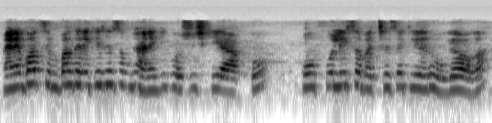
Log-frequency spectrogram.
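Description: A woman teaching shorthand, explaining each word slowly and patiently, step by step. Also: fairly even intonation. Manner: slow, patient, drawn-out words. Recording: dull low-fi recording with faint noise.

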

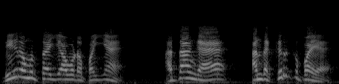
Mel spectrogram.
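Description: A scheming village flatterer, very high voice, dull old film audio. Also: male voice, moderate pace, husky, exaggerated voice. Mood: sly. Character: sly village man, gossiping and scheming.

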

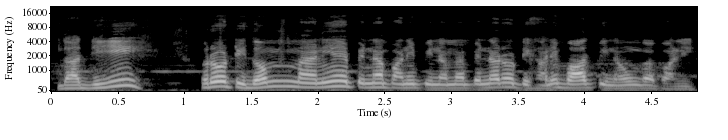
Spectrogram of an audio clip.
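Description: A woman's voice: on the low side, a little mellow, no room sound, soft background music. A performer playing a defiant young grandson in a family drama, arguing with his grandmother. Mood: pleading. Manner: quick, insistent, arguing.

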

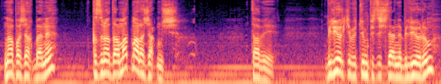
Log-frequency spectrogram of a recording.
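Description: A man's voice: on the high side, lively intonation, a little fast. A man in his thirties playing a bossy, self-important revolutionary leader in a TV comedy-drama, commanding and pompous. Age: 30s. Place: furnished rooms of a house.

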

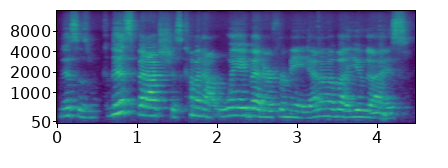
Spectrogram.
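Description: A woman with a voice on the high side hosts a live online cooking lesson for children in her home kitchen. The sound is roomy. She's chatty and explanatory, taking things slowly and calling her audience "guys."

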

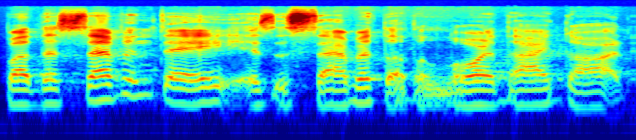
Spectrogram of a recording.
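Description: A woman's voice: on the low side, normal speed. A woman steadily reciting a formal scripture passage. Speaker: scripture reader.

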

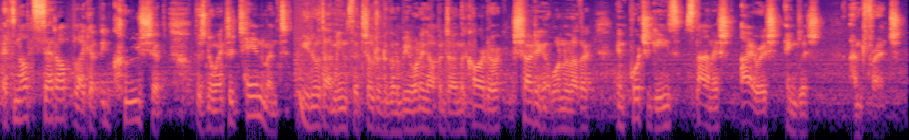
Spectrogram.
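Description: A man's voice: lowish voice, a little fast, background noise. A man in his forties giving a dry, sarcastic room tour of a small ship cabin, filmed on a handheld camera at arm's length. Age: 40s. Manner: wry, dry sarcastic humour. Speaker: travel vlogger. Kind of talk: casual vlog room tour. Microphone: handheld camera at arm's length with small mic.

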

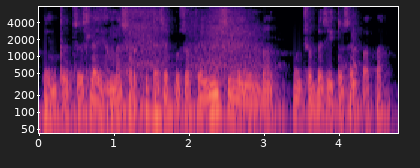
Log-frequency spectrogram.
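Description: A father telling his child a bedtime story at home, in a soft, unhurried way with lots of repetition. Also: low-pitched, fairly even intonation, noisy background.

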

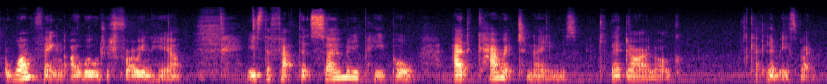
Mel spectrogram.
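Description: A woman in her thirties talks to camera from a small indoor living room, offering blunt and emphatic writing tips in an informal video tutorial. She speaks at a moderate pace in a low, sing-song voice with vocal fry. The audio picks up hum and background noise.

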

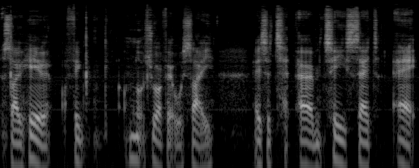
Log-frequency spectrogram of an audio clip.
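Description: Speaking at a measured pace, a middle-aged hobbyist demonstrates retro computing from a home computer desk, his low voice steady with vocal fry and a breathy edge. The tutorial is casual and unscripted, rambling and hesitant, and he often repeats himself. It's captured on a handheld camera's built-in mic.

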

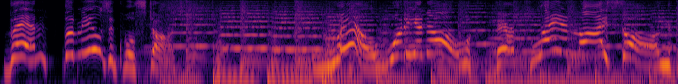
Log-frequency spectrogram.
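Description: Grandma Nutt, a high, swooping jolly granny. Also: female voice, very animated, slow pace, over loud music, full character voice. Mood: cheerful, instructive. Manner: folksy, gleeful, exclamatory, chuckling. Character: jolly, doting, slightly nutty grandmother game host. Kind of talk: animated children's game narration.

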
